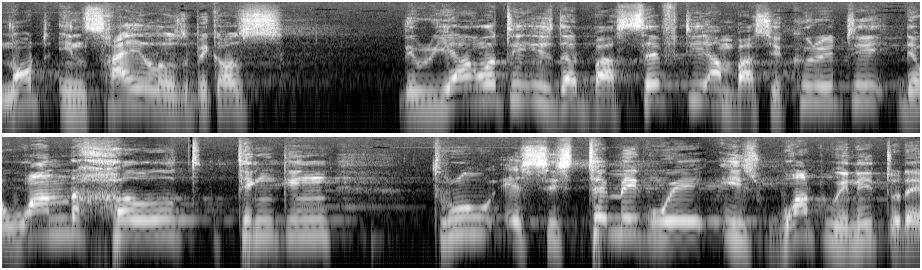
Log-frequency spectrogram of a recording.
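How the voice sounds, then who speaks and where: Over noticeable background noise, a man with a high pitch speaks in an animated tone at a moderate pace. His intonation is lively while his loudness stays very even. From Africa. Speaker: keynote speaker. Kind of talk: conference keynote speech. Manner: animated, rhetorical.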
